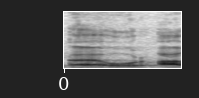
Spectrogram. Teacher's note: कंठ से कौन कौन से स्वर बोले जाते हैं, अ और आ बोला जाता है।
